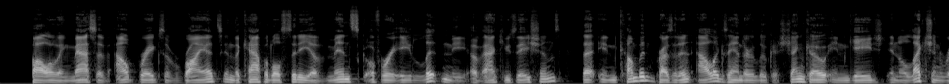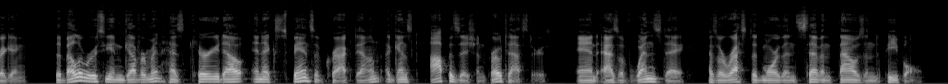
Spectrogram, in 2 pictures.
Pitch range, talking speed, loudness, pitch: 95-115 Hz, 150 wpm, -26 LUFS, 105 Hz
